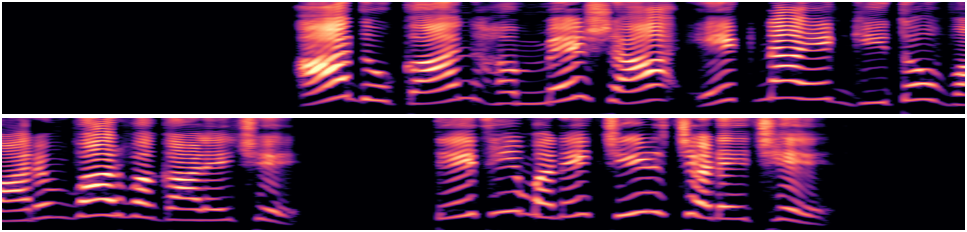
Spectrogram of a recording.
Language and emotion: Gujarati, angry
